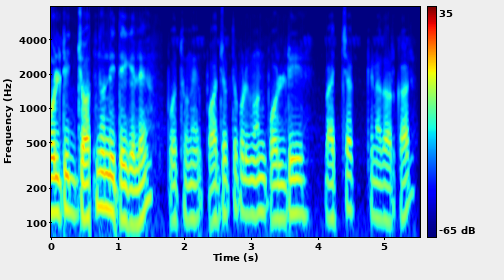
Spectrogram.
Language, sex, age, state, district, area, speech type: Bengali, male, 18-30, West Bengal, Birbhum, urban, spontaneous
